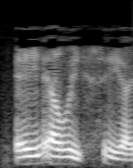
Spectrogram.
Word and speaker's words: Alec: But some people do pronounce it as if it had an X on the end. Right. In very careful pronunciation, it would be Alec.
